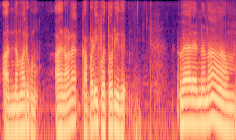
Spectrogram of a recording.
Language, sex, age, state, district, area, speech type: Tamil, male, 18-30, Tamil Nadu, Namakkal, urban, spontaneous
